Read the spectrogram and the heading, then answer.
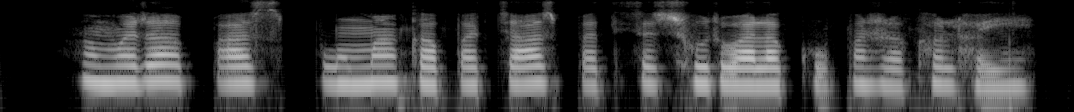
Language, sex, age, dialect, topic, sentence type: Magahi, female, 41-45, Central/Standard, agriculture, statement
